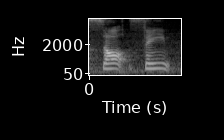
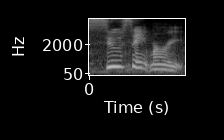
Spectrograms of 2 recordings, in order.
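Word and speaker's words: Sault Ste. Marie: sew or craft okay that's pronounced Sue okay so it's not Sal Saint so it's Sue St Marie okay thank you for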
